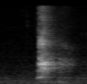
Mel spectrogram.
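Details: A bulldog playing in the house gives one short, sharp bark lasting about half a second, fading quickly into a quiet room.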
